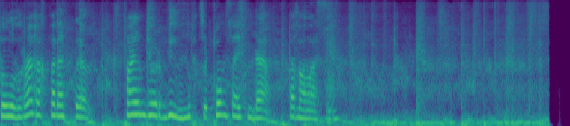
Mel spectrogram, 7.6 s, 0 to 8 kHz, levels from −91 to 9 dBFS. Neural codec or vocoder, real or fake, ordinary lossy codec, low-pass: codec, 16 kHz, 1 kbps, FreqCodec, larger model; fake; none; none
